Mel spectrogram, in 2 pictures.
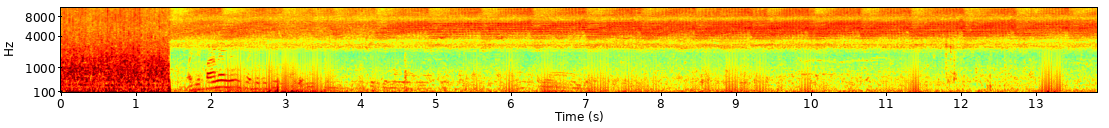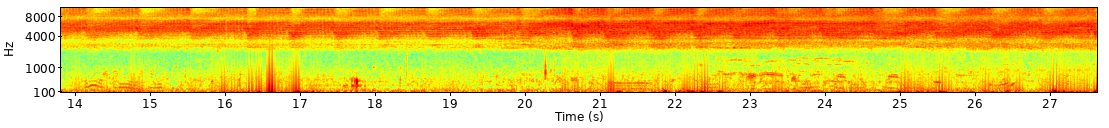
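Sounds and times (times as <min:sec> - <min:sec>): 
rice field irrigation water flowing: 0:00.0 - 0:01.5
cicadas: 0:00.0 - 0:27.6.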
